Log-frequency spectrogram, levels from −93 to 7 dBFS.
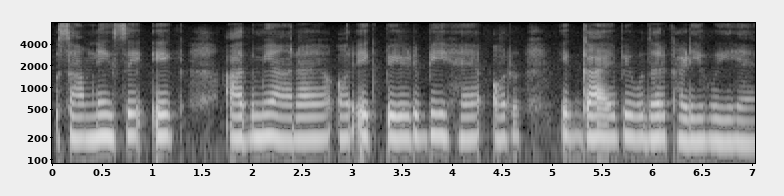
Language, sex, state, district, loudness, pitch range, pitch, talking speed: Hindi, male, Delhi, New Delhi, -17 LUFS, 195-210 Hz, 200 Hz, 185 wpm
